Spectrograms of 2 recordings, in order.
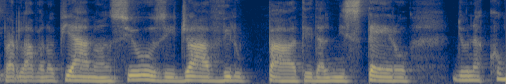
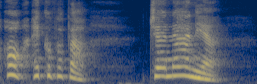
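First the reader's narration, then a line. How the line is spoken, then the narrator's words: Exclaiming while running. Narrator (Italian): esclamò correndo verso l'uscio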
